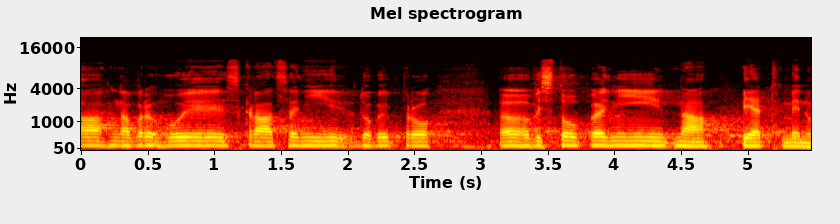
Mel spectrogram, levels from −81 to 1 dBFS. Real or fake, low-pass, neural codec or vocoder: fake; 10.8 kHz; vocoder, 24 kHz, 100 mel bands, Vocos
